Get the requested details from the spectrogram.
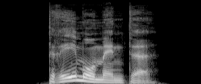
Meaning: nominative/accusative/genitive plural of Drehmoment
- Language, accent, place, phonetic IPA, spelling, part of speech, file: German, Germany, Berlin, [ˈdʁeːmoˌmɛntə], Drehmomente, noun, De-Drehmomente.ogg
